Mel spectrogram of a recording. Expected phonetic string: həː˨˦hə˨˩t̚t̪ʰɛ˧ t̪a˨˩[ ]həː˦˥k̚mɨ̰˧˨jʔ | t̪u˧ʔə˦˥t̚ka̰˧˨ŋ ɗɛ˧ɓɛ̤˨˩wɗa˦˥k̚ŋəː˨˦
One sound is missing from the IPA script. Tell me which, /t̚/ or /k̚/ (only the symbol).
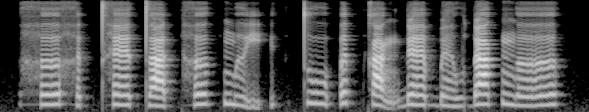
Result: t̚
